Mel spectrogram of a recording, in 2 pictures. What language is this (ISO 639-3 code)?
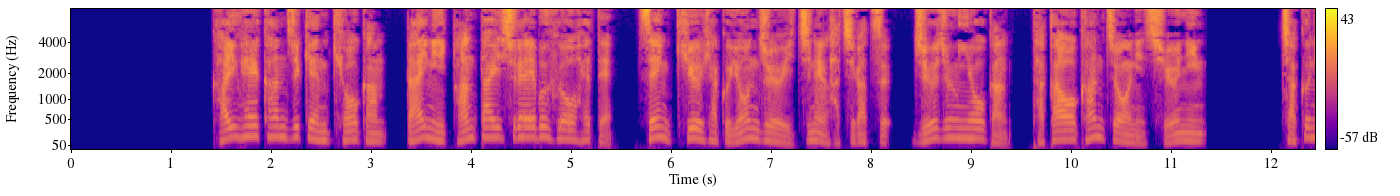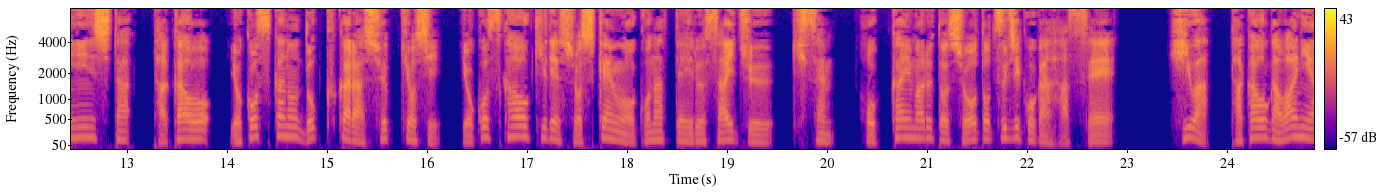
jpn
